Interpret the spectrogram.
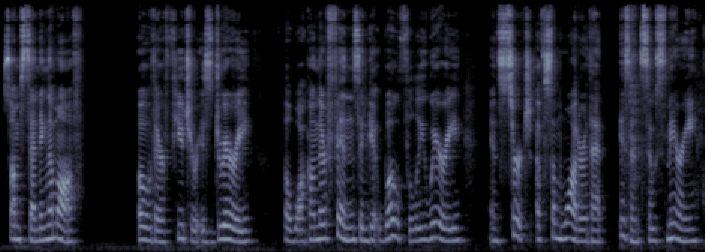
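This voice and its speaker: Woman voicing a grumpy little male storybook creature, croaky, coughing, indignant, high-pitched. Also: fairly even intonation, normal speed, darkish tone, close to an everyday voice. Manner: scolding, indignant. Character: small grumpy male forest creature, scolding.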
